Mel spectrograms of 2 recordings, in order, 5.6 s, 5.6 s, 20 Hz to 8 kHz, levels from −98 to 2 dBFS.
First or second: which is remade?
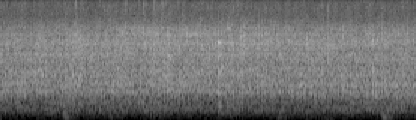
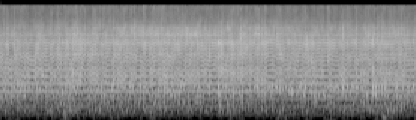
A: second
